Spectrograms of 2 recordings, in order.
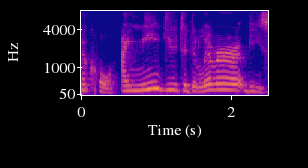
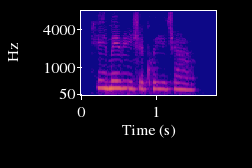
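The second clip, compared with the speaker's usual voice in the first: small, soft, high-pitched voice; 6 semitones higher, 8 dB quieter than usual. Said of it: "it's the little [name] voice".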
